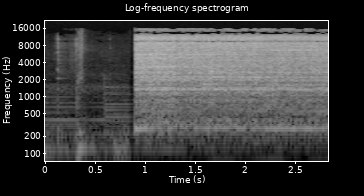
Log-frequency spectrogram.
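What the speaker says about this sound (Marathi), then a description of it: "हे मिक्सर मध्ये बारीक करून घेऊया." A kitchen mixer grinder starts up abruptly and runs loud and steady, grinding mint and coriander leaves with a little water into a fine paste, a continuous whirring roar after a brief clatter of handling.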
